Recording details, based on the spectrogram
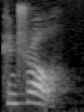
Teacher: second syllable is stressed the first o is reduced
